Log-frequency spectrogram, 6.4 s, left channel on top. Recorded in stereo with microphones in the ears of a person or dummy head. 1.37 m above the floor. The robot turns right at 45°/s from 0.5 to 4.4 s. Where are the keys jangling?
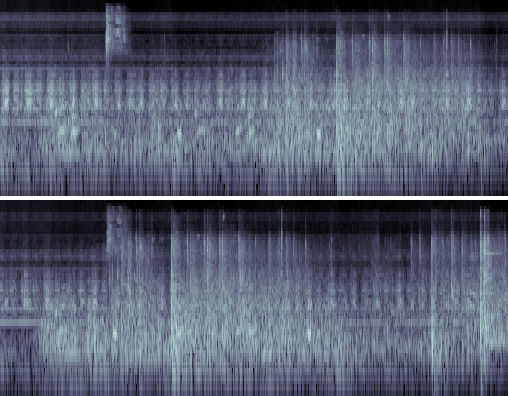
75° left (ahead or behind), 1.2 m.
